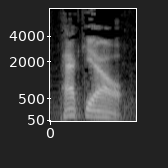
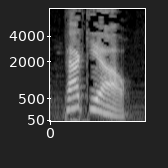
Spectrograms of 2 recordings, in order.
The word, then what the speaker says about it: Pacquiao: So all together now, how do we say it? – Pacquiao. – Pacquiao.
